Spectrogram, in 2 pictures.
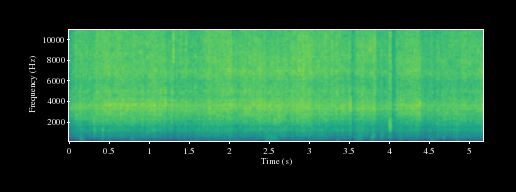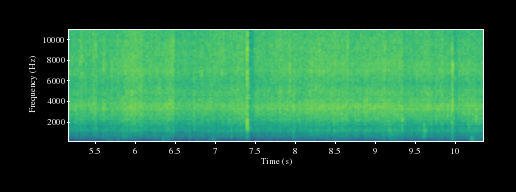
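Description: Vegetables frying and sizzling in a pan over a wood fire, stirred with a spatula: a steady hiss, with two sharp clicks of the spatula against the pan about four and seven seconds in.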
